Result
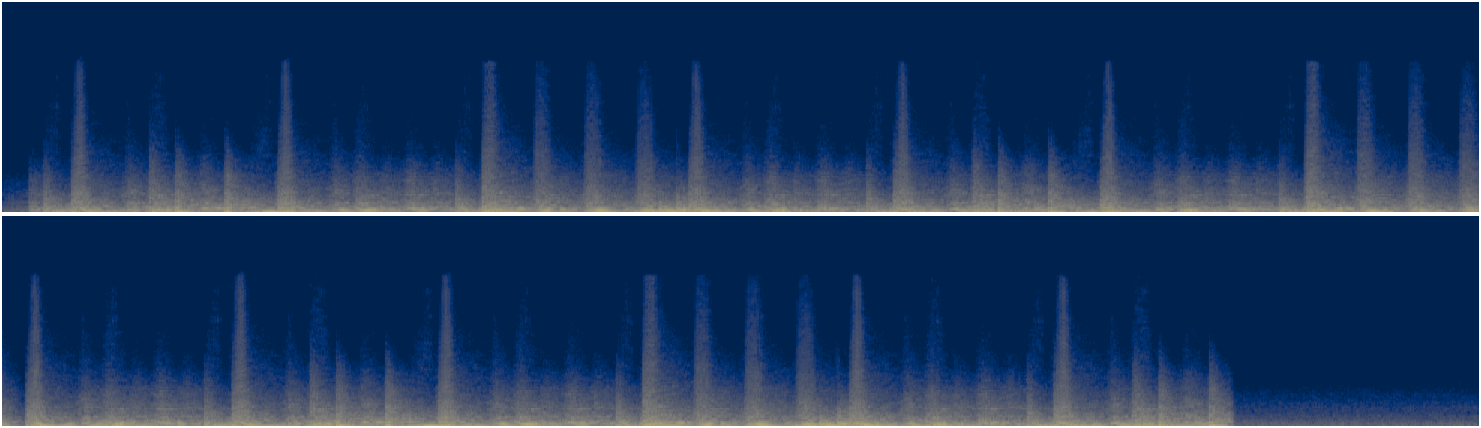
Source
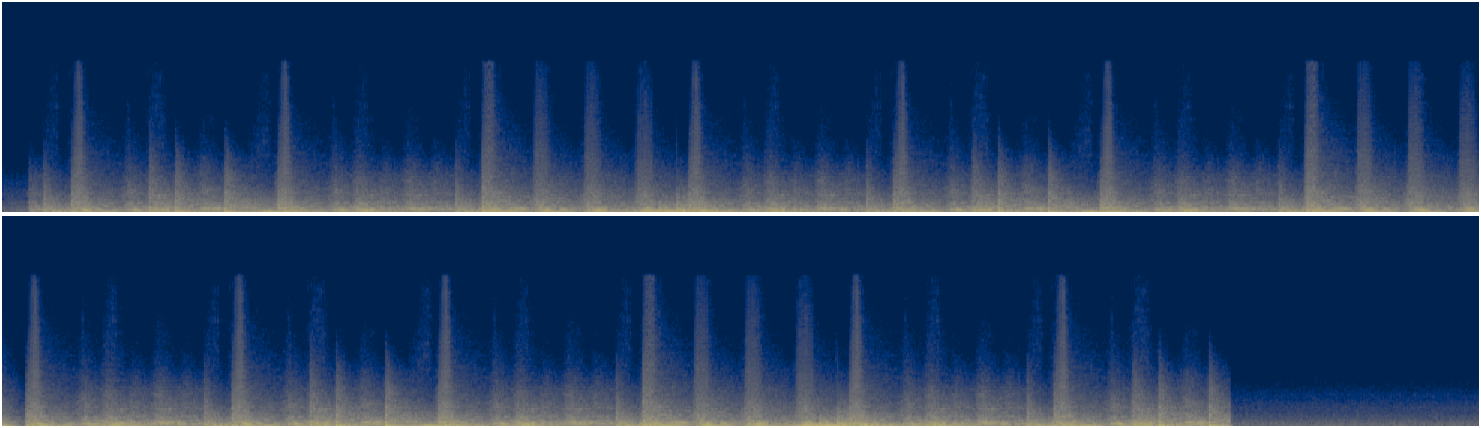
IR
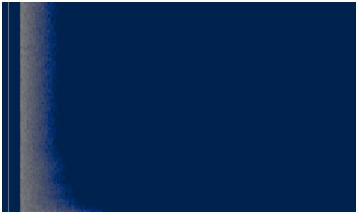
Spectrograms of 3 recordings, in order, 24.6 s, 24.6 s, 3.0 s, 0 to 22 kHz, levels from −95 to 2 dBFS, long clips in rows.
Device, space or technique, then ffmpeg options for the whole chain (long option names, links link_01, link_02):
double-tracked vocal: -filter_complex "[0:a]asplit=2[link_01][link_02];[link_02]adelay=22,volume=-12dB[link_03];[link_01][link_03]amix=inputs=2:normalize=0,flanger=delay=15.5:depth=7.3:speed=1.1"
